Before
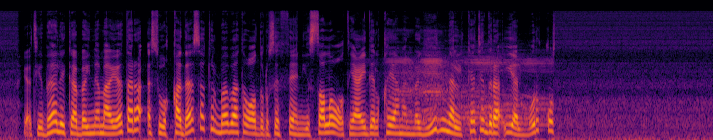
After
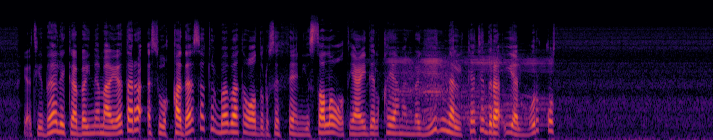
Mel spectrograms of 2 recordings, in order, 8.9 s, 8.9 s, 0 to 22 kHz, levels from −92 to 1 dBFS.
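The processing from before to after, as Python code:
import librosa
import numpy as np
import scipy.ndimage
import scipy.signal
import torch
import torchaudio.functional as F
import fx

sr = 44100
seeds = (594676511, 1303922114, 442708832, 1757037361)

y = scipy.signal.sosfilt(scipy.signal.butter(4, 9100.0, 'lowpass', fs=sr, output='sos'), x)
y = fx.tilt_shelf(y, sr, db=-7.0, hz=970.0)
y = fx.upward_expand(y, sr, threshold_db=-33.0, expansion=1.5)
y = F.gain(torch.from_numpy(y), -5.5).numpy()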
